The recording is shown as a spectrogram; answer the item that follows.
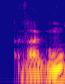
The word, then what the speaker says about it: wagon: exemple un wagon attention wagon se prononce avec un v comme wagon mais week-end attention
